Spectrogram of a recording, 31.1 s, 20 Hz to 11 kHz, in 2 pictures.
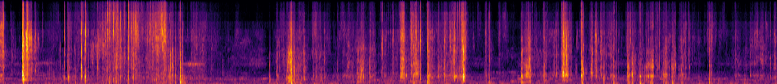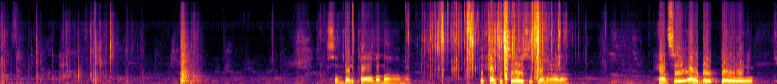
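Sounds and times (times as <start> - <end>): plastic wrap and cardboard crinkling: 0.0 - 4.1, 5.4 - 9.4, 10.4 - 14.3, 23.8 - 27.2.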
